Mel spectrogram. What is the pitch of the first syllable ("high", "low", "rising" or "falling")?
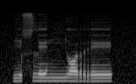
low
